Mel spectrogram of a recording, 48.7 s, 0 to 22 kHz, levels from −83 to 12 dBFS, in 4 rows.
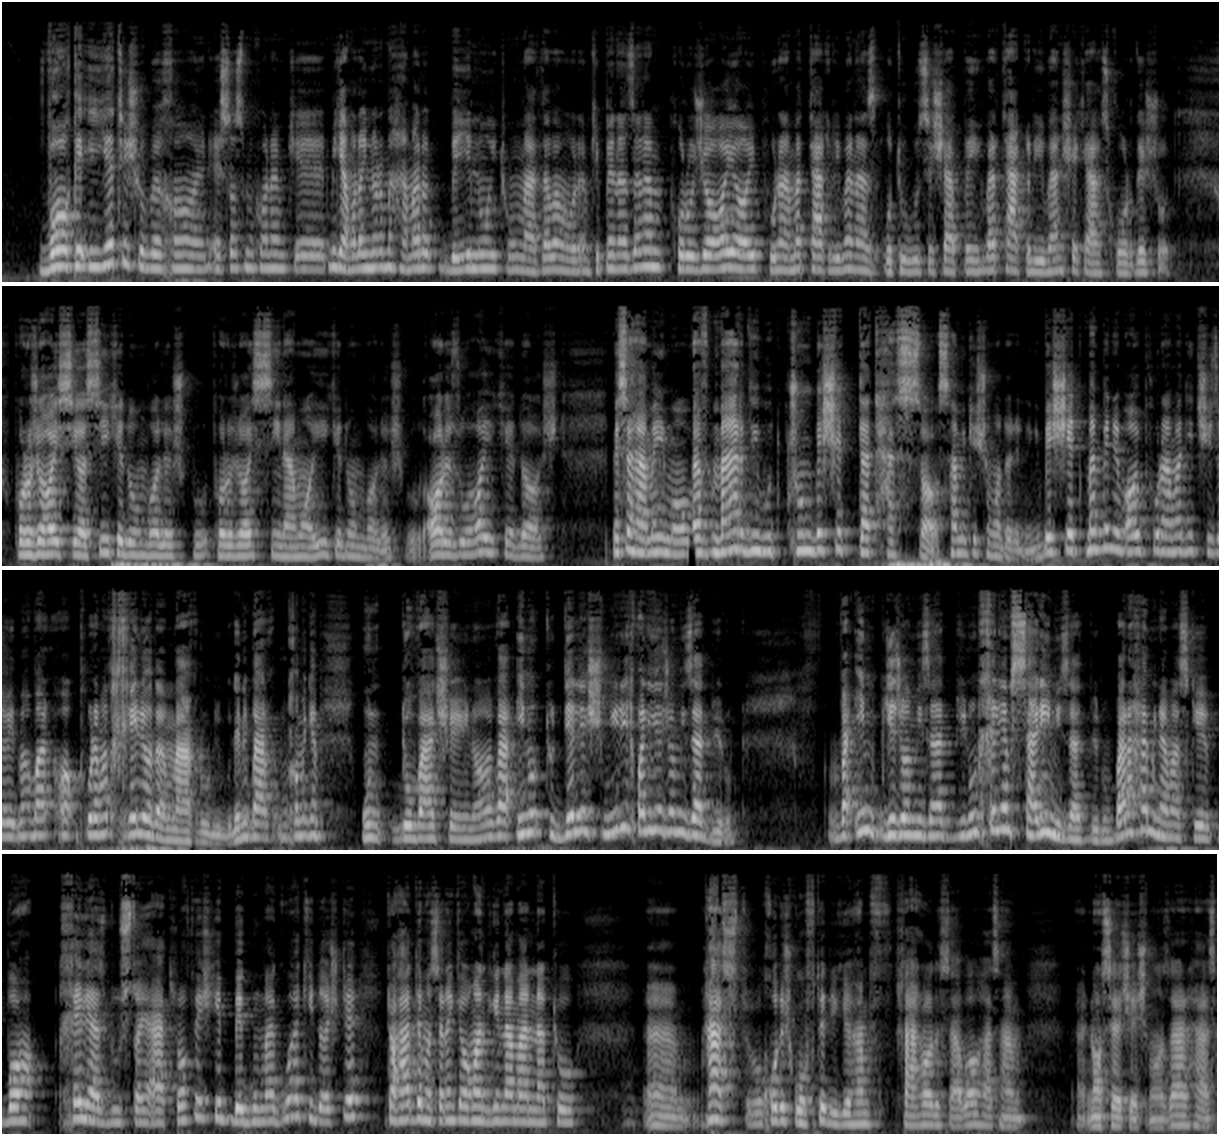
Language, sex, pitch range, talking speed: Persian, male, 165-215 Hz, 175 wpm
